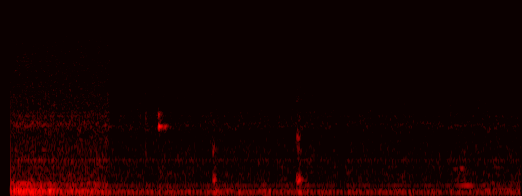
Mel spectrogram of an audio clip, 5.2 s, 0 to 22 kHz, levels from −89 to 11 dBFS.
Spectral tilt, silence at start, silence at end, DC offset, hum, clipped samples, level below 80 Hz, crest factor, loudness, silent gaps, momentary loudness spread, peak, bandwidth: -5 dB/octave; 0.1 s; 0 s; under 0.1%; none; under 0.1%; -72 dBFS; 18 dB; -62 LUFS; none; 12 LU; -44 dBFS; 14.5 kHz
